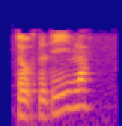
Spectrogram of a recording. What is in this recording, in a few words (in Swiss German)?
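"turteldiwla", Alsatian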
